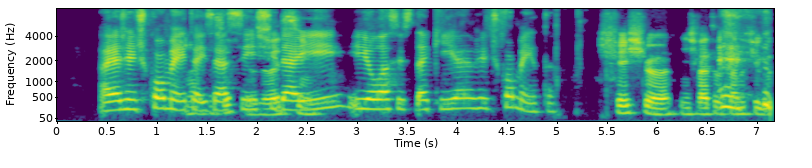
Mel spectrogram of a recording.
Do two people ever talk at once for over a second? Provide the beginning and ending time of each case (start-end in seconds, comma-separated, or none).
1.4-2.6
